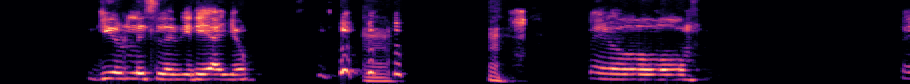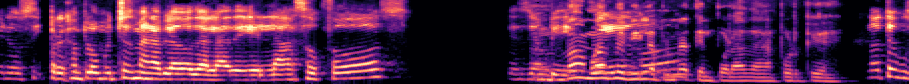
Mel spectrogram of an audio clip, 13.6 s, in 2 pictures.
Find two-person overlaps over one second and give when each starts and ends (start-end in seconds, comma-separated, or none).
10.8-12.0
